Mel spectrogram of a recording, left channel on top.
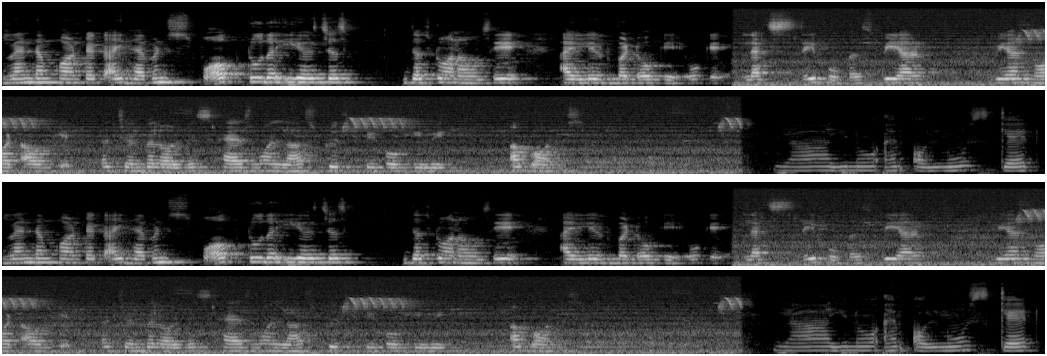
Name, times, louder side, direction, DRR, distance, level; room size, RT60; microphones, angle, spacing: voice 1, 0.0-3.6 4.0-9.4 9.9-11.1 11.4-15.0 15.5-16.2, left 4 dB, 30° left, 0.5 m, -22 dB
sound 1, 7.3-17.8, equal, 5° right, 0.9 m, -33 dB
voice 2, 18.1-20.8, right 1 dB, 55° right, 1.4 m, -34 dB
15.5 x 11.0 x 2.6 m
head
